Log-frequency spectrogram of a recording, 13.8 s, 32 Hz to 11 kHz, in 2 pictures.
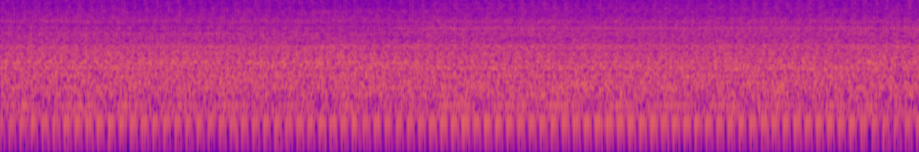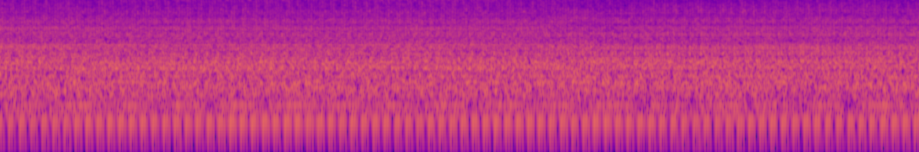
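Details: John Deere 401C diesel idling, with a cracked block and suspected liner O-ring coolant leaks. Heavy, slightly lumpy idle with an uneven beat about three per second. A temperature gauge shows cylinder 3 dead while 4 and the others are hot, so the misfire is traced to a faulty injector.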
